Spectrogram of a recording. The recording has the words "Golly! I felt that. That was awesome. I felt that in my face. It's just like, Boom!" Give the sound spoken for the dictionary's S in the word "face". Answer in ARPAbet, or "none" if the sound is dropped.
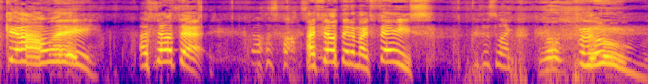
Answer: none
